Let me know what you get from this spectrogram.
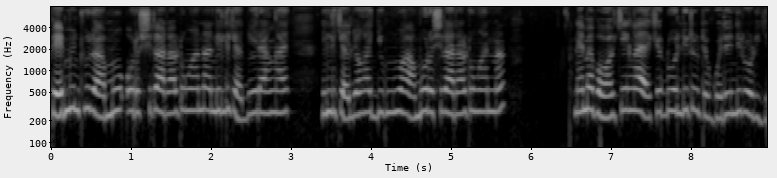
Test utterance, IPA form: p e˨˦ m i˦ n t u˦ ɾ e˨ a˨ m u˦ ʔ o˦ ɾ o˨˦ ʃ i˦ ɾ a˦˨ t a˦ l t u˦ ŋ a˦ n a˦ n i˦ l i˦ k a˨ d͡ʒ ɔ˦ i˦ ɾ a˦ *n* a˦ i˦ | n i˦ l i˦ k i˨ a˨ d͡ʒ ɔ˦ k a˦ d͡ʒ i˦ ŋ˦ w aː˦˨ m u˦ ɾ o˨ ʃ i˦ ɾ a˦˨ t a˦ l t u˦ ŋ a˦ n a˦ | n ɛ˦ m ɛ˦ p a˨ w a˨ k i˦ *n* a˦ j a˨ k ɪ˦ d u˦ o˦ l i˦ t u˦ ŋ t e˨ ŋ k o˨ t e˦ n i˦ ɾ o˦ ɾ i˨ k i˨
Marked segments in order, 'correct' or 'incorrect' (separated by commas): incorrect, incorrect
